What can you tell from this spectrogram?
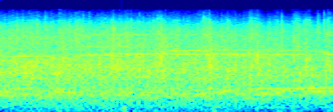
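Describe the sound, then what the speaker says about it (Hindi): A television singing-competition audience claps steadily in sustained, dense applause that fills the room, with no voices over it. "ताली बजा रहा है।"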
